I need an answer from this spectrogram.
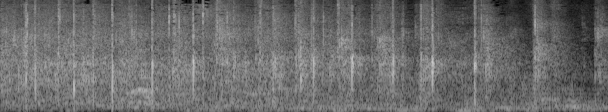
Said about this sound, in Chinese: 接下来请您欣赏相声《女招待》，表演者孔云龙、李云杰，掌声有请。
